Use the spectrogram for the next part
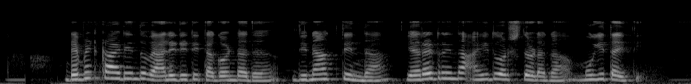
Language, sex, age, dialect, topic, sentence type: Kannada, female, 36-40, Dharwad Kannada, banking, statement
